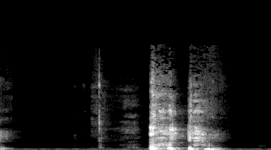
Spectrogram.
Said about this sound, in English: that was a cough by the way.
